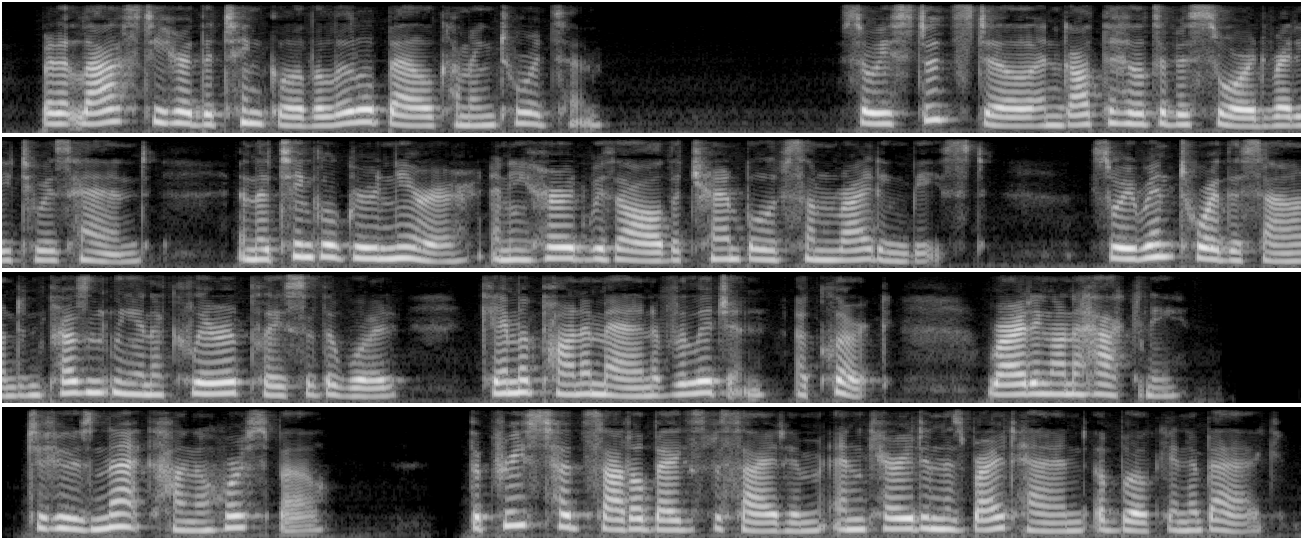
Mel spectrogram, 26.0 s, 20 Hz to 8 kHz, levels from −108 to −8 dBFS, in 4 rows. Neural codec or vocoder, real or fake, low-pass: codec, 16 kHz, 8 kbps, FunCodec, trained on LibriTTS, 25 frames a second; fake; 7.2 kHz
